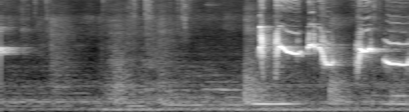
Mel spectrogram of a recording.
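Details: An ashy tailorbird (sirtu) of the cipow type, singing to encourage other sirtu birds, gives a few clear whistled notes, some dropping in pitch, after a quieter start with low background noise.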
